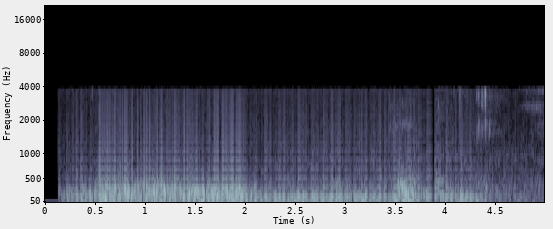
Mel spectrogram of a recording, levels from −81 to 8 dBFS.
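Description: Speech recorded through a block size mismatch (padded) runs throughout: each block ends in an inserted gap, producing a steady buzz near 92 Hz and playback at about 0.53 times normal speed, which fits 256-sample blocks being read into a larger frame. From 3.76 to 4.00 s, packet loss with pitch repetition removes about 140 ms of audio scattered across 240 ms, the longest gap being 60 ms. These gaps are bridged by repeated pitch periods heard as brief buzzy holds. The band-limited telephone sound of the G.711 A-law coding is audible underneath.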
